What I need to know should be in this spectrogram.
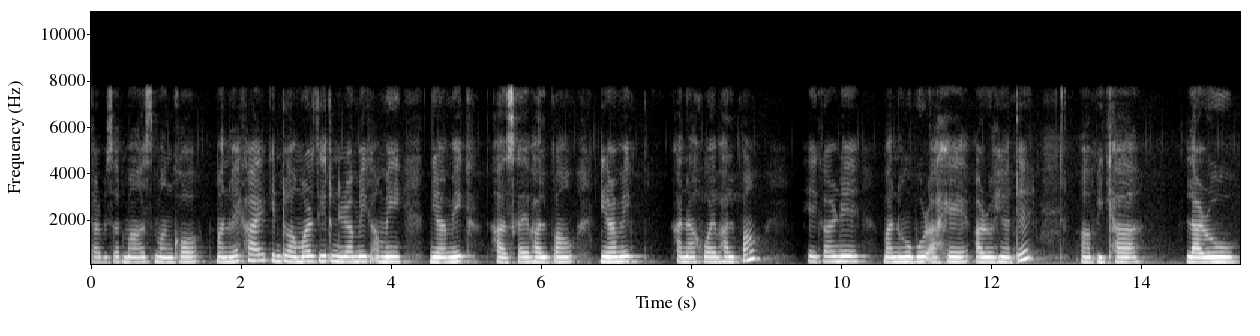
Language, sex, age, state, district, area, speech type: Assamese, female, 18-30, Assam, Biswanath, rural, spontaneous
